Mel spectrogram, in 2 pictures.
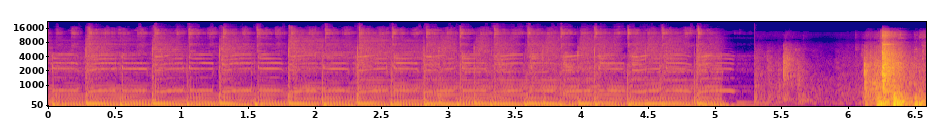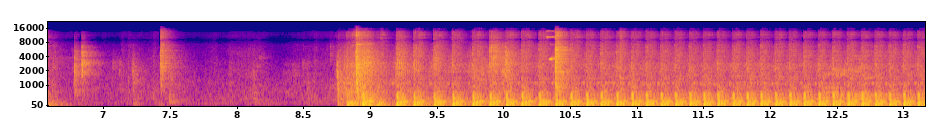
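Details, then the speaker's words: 1981 Honda XL185 single, engine swapped in from a second bike, after a tune-up with valve and decompression lever adjustment and an oil leak fix: after some handling noise, an even, rapid thump with no ticking or misfires; healthy idle, no longer leaking oil. "engine's holding oil engine's running great too after I did all that uh tuneup for it doing the valves"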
